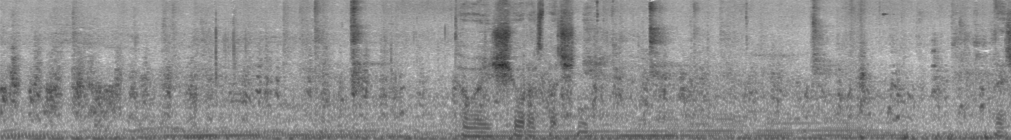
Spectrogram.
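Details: Chukar partridge in Krasnoyarsk, coaxed by its owner to call; bursts of gobbling, throaty clucks rising in a quick rattling run midway, then scattered softer notes, with a low indoor hum and a man's voice nearby.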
